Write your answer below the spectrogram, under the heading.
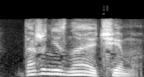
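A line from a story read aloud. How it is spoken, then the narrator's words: Sighing. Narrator (Russian): вздохнула соседка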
